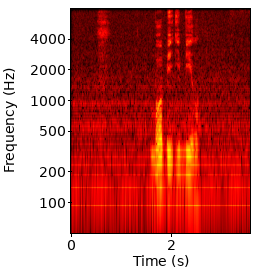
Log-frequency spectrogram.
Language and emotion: Russian, neutral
